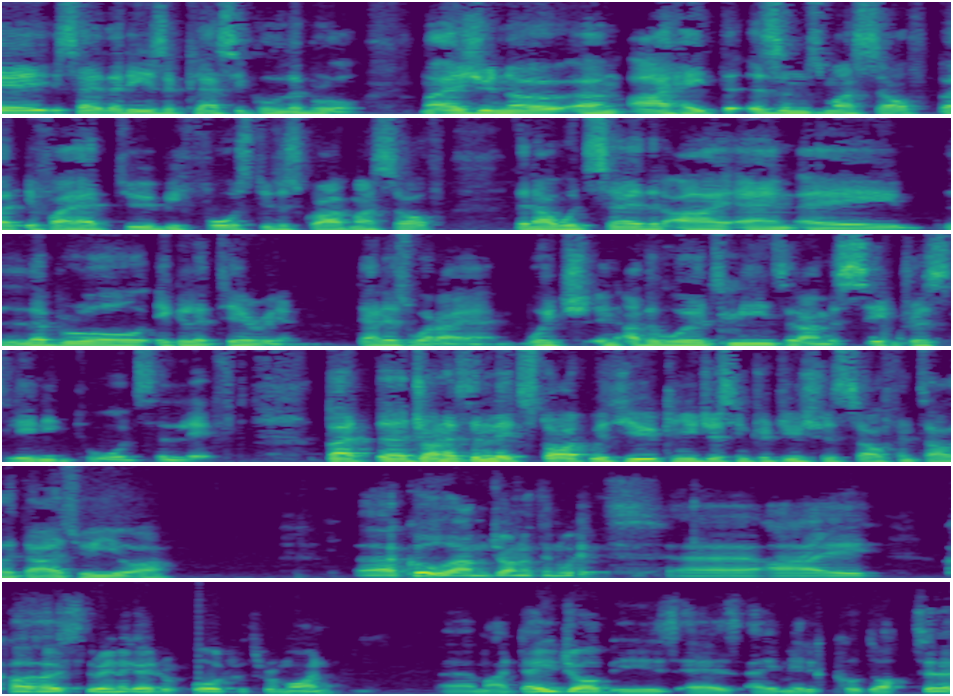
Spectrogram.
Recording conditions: video call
